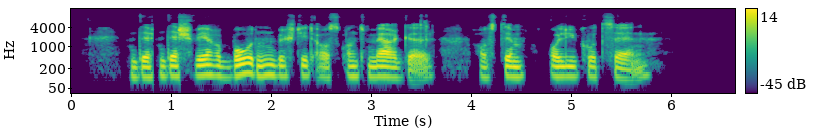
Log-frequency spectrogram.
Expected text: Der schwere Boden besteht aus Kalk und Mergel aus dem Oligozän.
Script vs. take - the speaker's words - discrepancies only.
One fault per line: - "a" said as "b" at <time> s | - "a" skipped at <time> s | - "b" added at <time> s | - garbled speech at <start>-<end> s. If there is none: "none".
- "der" added at 0.9 s
- "Kalk" skipped at 2.7 s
